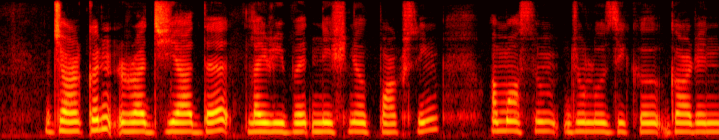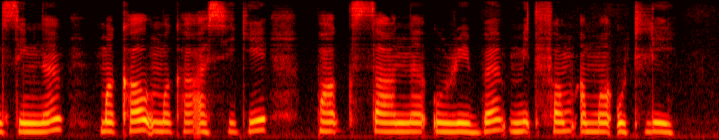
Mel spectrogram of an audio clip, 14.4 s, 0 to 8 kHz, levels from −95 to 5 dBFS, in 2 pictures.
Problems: none marked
